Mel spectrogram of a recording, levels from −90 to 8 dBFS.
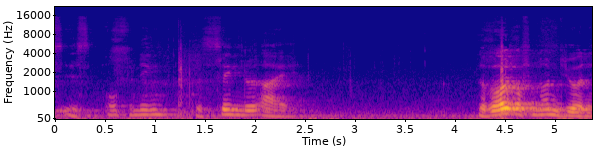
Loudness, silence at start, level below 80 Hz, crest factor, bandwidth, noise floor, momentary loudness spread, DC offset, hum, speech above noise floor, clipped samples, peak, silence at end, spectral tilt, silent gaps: -21 LUFS; 0 s; -50 dBFS; 22 dB; 6 kHz; -49 dBFS; 27 LU; under 0.1%; none; 27 dB; under 0.1%; -2 dBFS; 0 s; -9.5 dB/octave; none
